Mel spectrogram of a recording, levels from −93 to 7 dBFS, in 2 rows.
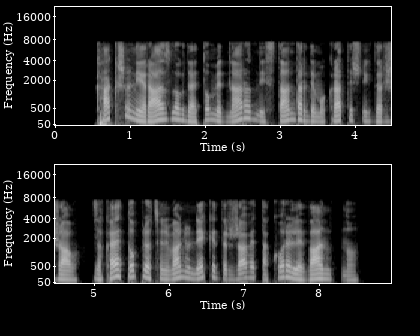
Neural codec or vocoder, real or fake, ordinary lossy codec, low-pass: none; real; none; 7.2 kHz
